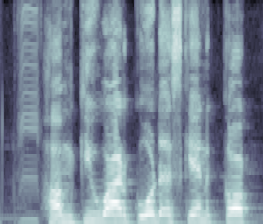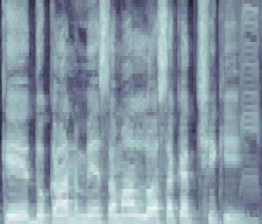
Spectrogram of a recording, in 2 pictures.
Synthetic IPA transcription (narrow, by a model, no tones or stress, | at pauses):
həmkiuaɾkoɖəskenkɔkːed̪ukanmesəmanlɔsəkɛt̪̚t͡ʃʰiki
